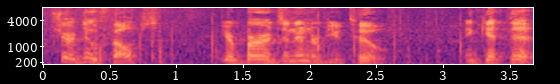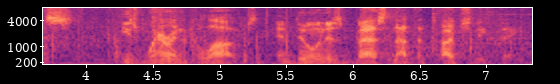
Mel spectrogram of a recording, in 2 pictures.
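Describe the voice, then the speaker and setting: Chatty cop male actor, irreverent, forceful bright voice, bit of noise behind, crime game. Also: medium pitch, normal speed, natural voice. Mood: amused, irreverent. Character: chatty, irreverent American male station policeman. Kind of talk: video game crime drama acting.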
